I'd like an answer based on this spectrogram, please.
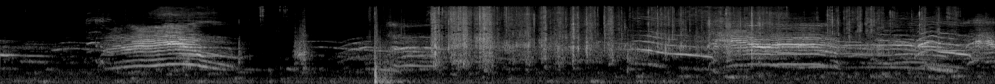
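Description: Several stray cats meowing loudly for food, overlapping cries that rise and fall in pitch, the loudest a long wail about a second in. From about four seconds in, aluminium foil wrapping crinkles under the meowing.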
